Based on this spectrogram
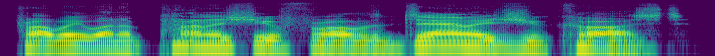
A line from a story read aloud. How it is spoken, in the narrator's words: Jacob slurred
